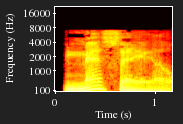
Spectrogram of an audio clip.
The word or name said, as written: mesail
